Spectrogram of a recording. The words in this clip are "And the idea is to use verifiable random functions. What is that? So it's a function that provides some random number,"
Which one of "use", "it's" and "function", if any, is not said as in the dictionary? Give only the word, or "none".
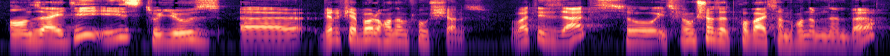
function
